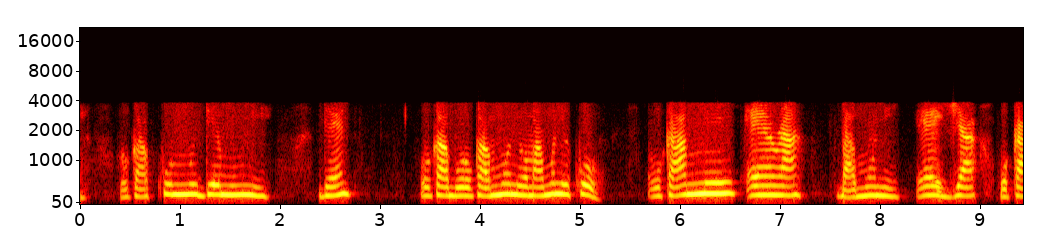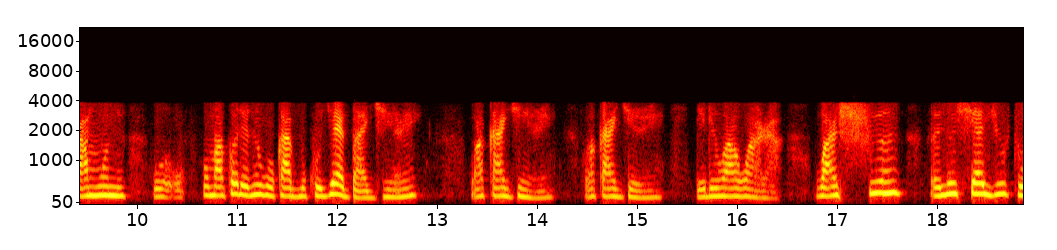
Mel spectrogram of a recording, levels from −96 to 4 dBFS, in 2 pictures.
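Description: Throughout the speech, tandem speech coding is audible: the signal passed through G.729A at 8 kbit/s, then G.711 A-law, then G.726 at 40 kbit/s, so two speech codecs each re-encoded the previous one's errors. Nothing survives above 3.8 kHz. Unlike simple telephone band-limiting, which is only muffled, the voice here is also rough and warbly, and the degradation is more pronounced than any single codec would produce.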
